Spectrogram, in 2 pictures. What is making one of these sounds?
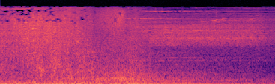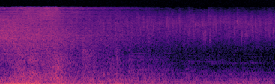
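A triumphant fanfare swells and slowly fades.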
